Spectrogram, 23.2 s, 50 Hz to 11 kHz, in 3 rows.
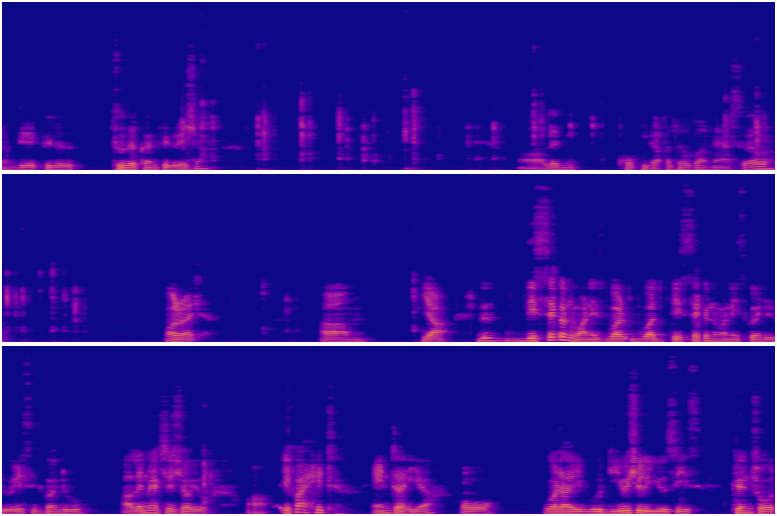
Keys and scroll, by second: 1.2-3.4 typing, 3.6 Tab, 4.0 Return, 4.7-9.3 typing, 10.6 k, 11.9-15.6 typing, 16.9 j, 17.2 k, 17.7 i.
